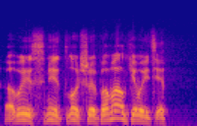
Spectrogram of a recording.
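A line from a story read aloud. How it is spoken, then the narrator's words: Barking. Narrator (Russian): рявкнул Картер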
